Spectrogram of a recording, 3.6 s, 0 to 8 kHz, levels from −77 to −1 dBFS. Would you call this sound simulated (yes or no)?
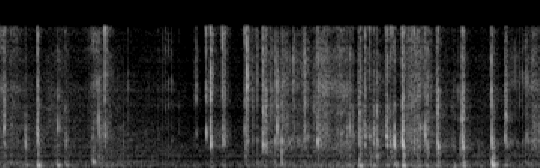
yes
